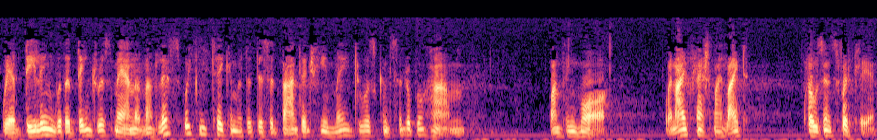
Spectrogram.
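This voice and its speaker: An actor playing Sherlock Holmes as a sharp, commanding detective, in crisp 1940s radio style. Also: male voice, lowish voice, lively intonation, slight background noise. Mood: calm. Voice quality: crisp, authoritative, brisk. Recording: muffled old radio broadcast.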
